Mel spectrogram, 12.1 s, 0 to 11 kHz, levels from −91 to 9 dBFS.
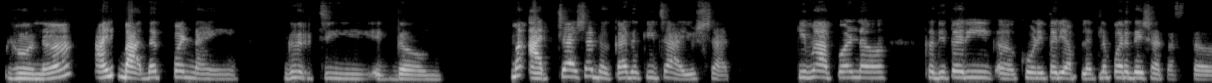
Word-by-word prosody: हो 200 -1 +4
ना? 200 +4 +5 0.4
आणि 265 +5 +8
बाधत 230 0 +6 0.2
पण 245 -2 0
नाही. 180 -3 -7 0.5
घरची 210 -2 -5 0.5
एकदम. 170 -1 -2 0.8
मग 315 - +7 0.2
आजच्या 205 +7 +2
अशा 265 +2 0
धकाधकीच्या 225 +1 -3
आयुष्यात 180 -1 -6 0.7
किंवा 240 +1 0
आपण 235 +1 -1
अ, 230 - +2 0.6
कधीतरी 235 +1 0 0.2
अ, 190 - -3
कोणीतरी 215 0 0
आपल्यातलं 195 +2 -4
परदेशात 220 -5 0
असतं, 170 -1 -7
215 Hz, 110 wpm, -23 LUFS, 190-235 Hz, 0.8 s, आणि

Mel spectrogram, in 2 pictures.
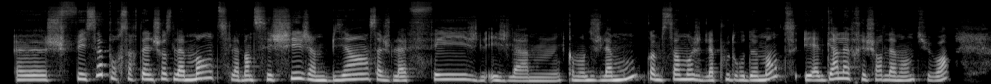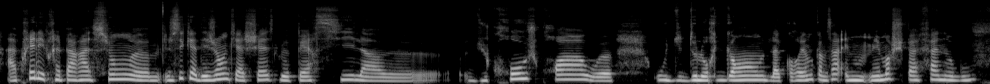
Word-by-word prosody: Heu, 210 0 +2
je 210 +1 -4
fais 245 - -1
ça 430 - +1
pour 270 -4 -5
certaines 240 -1 0
choses, 250 +2 -2
la 215 -3 +4
menthe, 280 +6 +2
la 205 - 0
menthe 210 +1 0
séchée, 220 +6 +1
j'aime 205 -6 +3
bien, 225 +6 +2
ça. 225 -3 -2
Je 190 -1 -3
la 185 0 +1
fais 230 +4 -1
je 190 -4 -5
et 190 - 0
je 175 -1 -5
la, 165 -1 -2
mmh 165 0 -4
comme 190 -2 -1
on 185 - +1
dit, 195 - +3
je 190 - -4
la 195 0 +3
mouds, 235 - +5
comme 240 -5 +1
ça 210 +4 -2
au 230 - +4
moins 230 0 +5
j'ai 215 - 0
de 185 - -6
la 190 - +1
poudre 200 -1 -3
de 200 +1 +2
menthe 365 - 0
et - - +4
elle 195 -1 +1
garde 255 +6 +2
la 270 - +2
fraîcheur 220 -3 -4
de 210 - -2
la 200 - +2
menthe, 190 +4 -1
tu 220 -3 -10
vois? 195 +9 -2 0.5
Après, 290 - 0
les 270 - +3
préparations, 210 +3 0
hem, 185 -2 +1
je 190 - -4
sais 190 +9 -2
qu'il 275 - +1
y - - +3
a - - -1
des 195 0 +3
gens 235 +5 +2
qui 235 -4 -4
achètent 205 +3 -3
le 190 -3 0
persil 190 +3 -4
là, 175 -3 -1
heu, 155 - -8 0.3
Ducros, 180 +10 0
je 270 - -7
crois, 230 0 +1
ou, 180 -5 -1
heu, 170 - +2 0.4
ou 200 -1 0
du 180 0 -4
de 190 +4 +2
l'origan, 195 +2 +3
de 190 - -3
la 165 - +2
coriandre 190 +5 -1
comme 210 -4 -2
ça 240 - -1
et - - -4
m 195 -1 +4
mais 195 +1 +3
moi, 240 +5 +2
je - - -6
suis - - -9
pas 205 -1 -1
fan 210 +1 -1
au 190 - +1
goût. 190 +4 -4
205 Hz, 270 wpm, -22 LUFS, 190-230 Hz, 0.5 s, mouds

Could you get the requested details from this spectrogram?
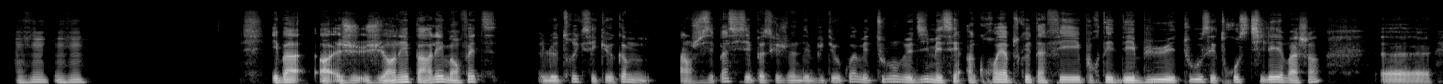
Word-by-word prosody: Mmh 100 +3 -5 0.2
mh, - - -6
mmh 105 0 -4
mh. 110 - -7 1.9
Et 95 - +5
bah, 105 +1 +4
oh - - +7
je 90 0 +2
lui 85 - -2
je 85 -1 -1
lui 85 - +2
en 90 +4 +5
ai 120 +1 +5
parlé, 115 +2 +3
mais 100 -7 +2
en 85 - +1
fait, 130 +6 -3 0.4
le 90 0 0
truc 125 +5 -6
c'est 85 - -4
que 85 - -4
comme 95 0 -3 0.3
alors 80 +1 -2
je 85 +2 -4
sais 100 +3 -3
pas 140 - -4
si 140 - -1
c'est 105 - -1
parce 95 -2 -3
que 95 - -6
je 90 - -7
viens 90 -1 -3
de - - -3
débuter 90 +2 -5
ou 90 - -3
quoi, 130 +7 -6
mais 100 -5 -3
tout 125 +8 -7
le - - -5
monde 125 -3 -3
me 105 -2 +2
dit: 120 +6 -1
«Mais 95 -4 +4
c'est 90 - +1
incroyable 105 +1 +2
ce - - -5
que 110 - +2
tu 90 - -1
as 90 - +1
fait 105 +3 +2
pour - - -10
tes 110 -2 +2
débuts 105 +3 +4
et 100 - +2
tout, 115 0 -2
c'est 115 - -1
trop 115 - -3
stylé 115 +1 +2
et 115 - +4
machin», 105 - 0 0.6
heu 80 0 0
100 Hz, 255 wpm, -22 LUFS, 90-115 Hz, 1.9 s, oh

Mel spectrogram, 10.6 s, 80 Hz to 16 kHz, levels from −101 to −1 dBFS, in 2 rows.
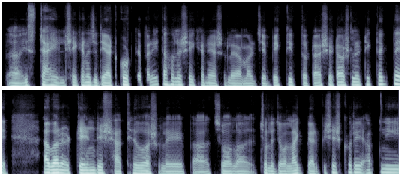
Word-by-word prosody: আ - - -1 0.3
style 120 -3 +1
সেখানে 120 0 +1
যদি 115 0 -1
add 115 - -4
করতে 135 -2 +2
পারি 140 - -5
তাহলে 140 -1 +2
সেখানে 115 -3 -3
আসলে 110 0 -7
আমার 100 0 -4
যে 100 - -2
ব্যক্তিত্বটা 115 -2 -3
সেটাও 125 0 +1
আসলে 135 +1 0
ঠিক 140 -2 -3
থাকবে। 160 +2 +2 0.6
আবার 140 0 +10 0.2
trend 125 -1 +5
এর 125 - 0
সাথেও 115 +3 0
আসলে 105 -2 -4 0.4
আ - - -4 0.3
চলা, 105 -1 -1 0.3
চলে 115 -5 +1
যাওয়া 105 -1 0
লাগবে। 115 0 0
আর 100 - -4
বিশেষ 140 +2 -2
করে 150 0 0 0.2
আপনি 150 +3 -2
120 Hz, 175 wpm, -23 LUFS, 110-135 Hz, 0.6 s, আবার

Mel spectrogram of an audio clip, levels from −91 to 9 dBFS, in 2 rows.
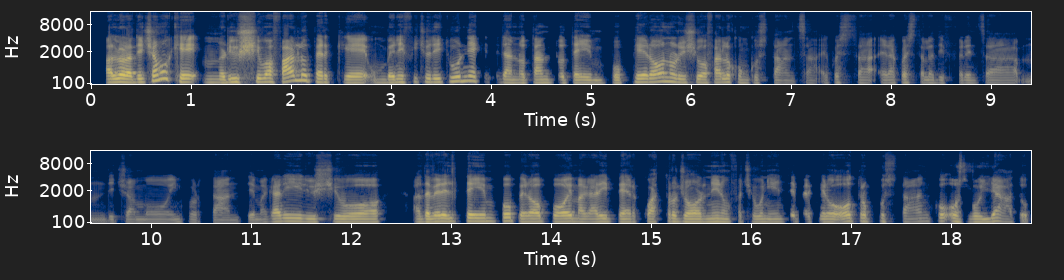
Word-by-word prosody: Allora, 165 +1 +9
diciamo 205 - +4
che, 170 - +4
mhmm, 155 -1 -5
riuscivo 180 +2 +3
a - - +5
farlo 250 +8 +5
perché, 160 -6 +1
un 150 - -14
beneficio 165 +4 -1
dei 170 0 0
turni 220 +5 0
è 220 - -1
che 175 - -34
ti - - -39
danno 145 -2 -3
tanto 145 -1 -4
tempo, 135 -1 -4
però 175 +6 +3
non 195 -2 0
riuscivo 160 -1 -1
a - - -1
farlo 155 +3 -2
con 150 -3 -13
costanza; 135 -2 -17
è - - -22
questa - - -16
era - - -14
questa - - -12
la 140 - -12
differenza, 130 0 -17
mhmm, 60 -1 -24
diciamo, 125 - -19
importante. 120 -2 -17
Magari, 150 +5 -3
riuscivo 140 -1 -3 0.2
ad 135 +1 -11
avere 150 +3 +5
il 155 0 -2
tempo 160 +2 +2
però, 145 -2 0
poi, 150 +1 +2
magari, 140 0 -3
per 140 -1 -3
4 140 +3 -4
giorni 140 0 -1
non 140 -2 -5
facevo 135 0 -12
niente 135 -1 -9
perché 135 +1 -13
ero 140 0 -2
o 160 +4 0
troppo 155 0 -8
stanco, 150 +2 -11
o 160 -1 -3
svogliato. 135 0 -7
145 Hz, 180 wpm, -20 LUFS, 135-160 Hz, 0.2 s, Allora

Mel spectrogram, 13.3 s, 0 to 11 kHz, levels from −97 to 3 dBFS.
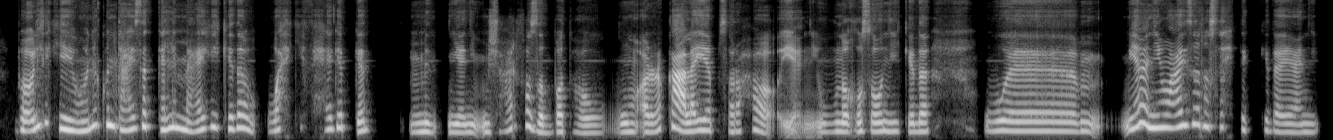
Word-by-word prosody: باقول 235 +1 +2
لِك 385 -4 -5
إيه 255 -3 +7
هو 220 0 +2
أنا 315 +10 +1
كنت 365 -5 +4
عايزة 270 +6 +2
أتكلم 290 -2 +3
معاكِ 240 +3 0
كده 275 -4 +1
واحكي 245 +7 -5
في - - -22
حاجة 265 +3 -2
بجد 255 -6 -3 0.4
مم 200 0 0
يعني 195 0 0
مش 195 +1 -5
عارفة 275 +10 -2
أضبّطها 200 - -2 0.3
ومأرّقة 205 +8 +1
عليَّ 235 -1 +7
بصراحة 215 +1 -5
يعني، - - -4
ومنغّصاني 210 +1 0
كده 210 0 -1 0.5
وآمم 220 -2 0 0.2
يعني 300 0 +4
وعايزة 340 +5 +1
نصيحتِك 310 -6 -7
كده 225 -3 -6
يعني. 195 0 -4
225 Hz, 140 wpm, -22 LUFS, 205-285 Hz, 0.5 s, إيه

